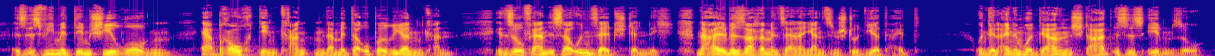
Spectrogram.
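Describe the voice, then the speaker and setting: Deep, gruff, sardonic metalworker. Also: male voice, heavily acted. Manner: gruff, wry, plain-spoken. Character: stocky, blunt, sardonic metalworker. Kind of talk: German radio drama dialogue.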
